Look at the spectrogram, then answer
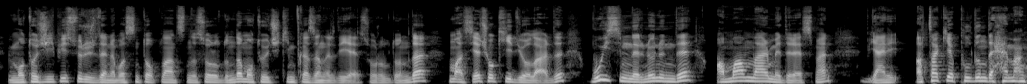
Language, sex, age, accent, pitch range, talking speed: Turkish, male, 30-49, native, 100-135 Hz, 140 wpm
